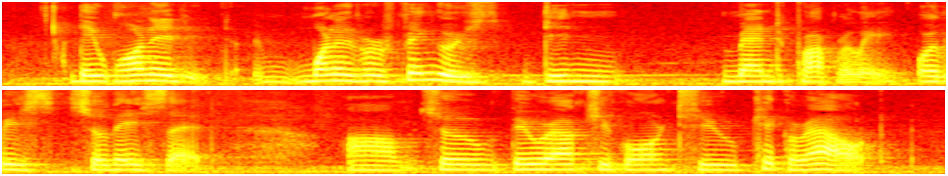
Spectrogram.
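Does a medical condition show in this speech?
Yes: cleft palate and cleft lip; congenital.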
